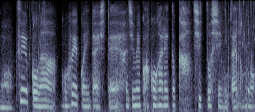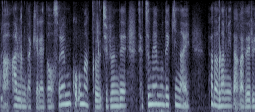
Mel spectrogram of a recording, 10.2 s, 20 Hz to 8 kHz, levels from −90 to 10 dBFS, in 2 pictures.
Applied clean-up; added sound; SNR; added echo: neural mask model RNNoise.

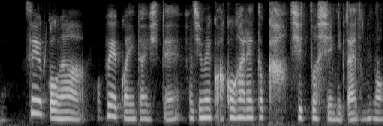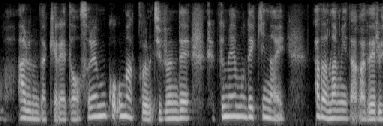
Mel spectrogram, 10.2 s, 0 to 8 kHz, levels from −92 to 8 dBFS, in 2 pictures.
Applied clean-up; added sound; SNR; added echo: neural mask model DeepFilterNet 3.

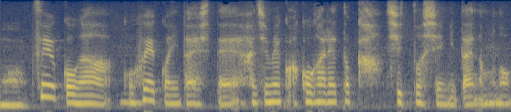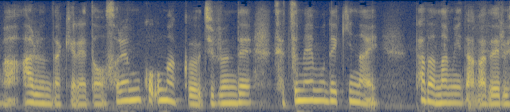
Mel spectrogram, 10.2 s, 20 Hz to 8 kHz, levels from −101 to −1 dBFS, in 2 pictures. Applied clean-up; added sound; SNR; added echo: none; none; none; none.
